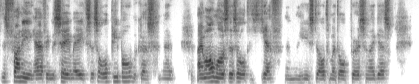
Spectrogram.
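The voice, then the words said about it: Dutch accent in English. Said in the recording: “I'm from Europe, so apologies for my accent. I'm Dutch”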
